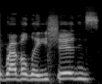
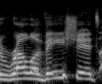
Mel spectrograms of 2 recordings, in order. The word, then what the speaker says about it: revelations: We're going to scroll through 300 episodes and look, she meant to say revelations, but she said relevations.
